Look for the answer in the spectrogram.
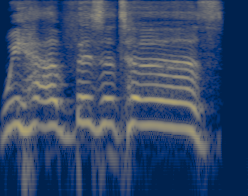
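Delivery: very high, loud hollered shout. A game master voices a man who has just noticed the party's armor, hollering. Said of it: "And then immediately hollers".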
